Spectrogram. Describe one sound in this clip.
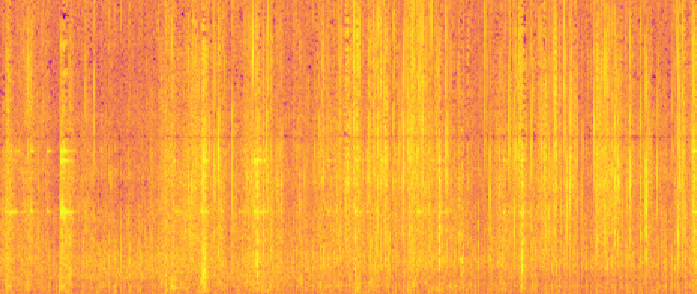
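Plastic crinkles as paws handle a wrapped bag.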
